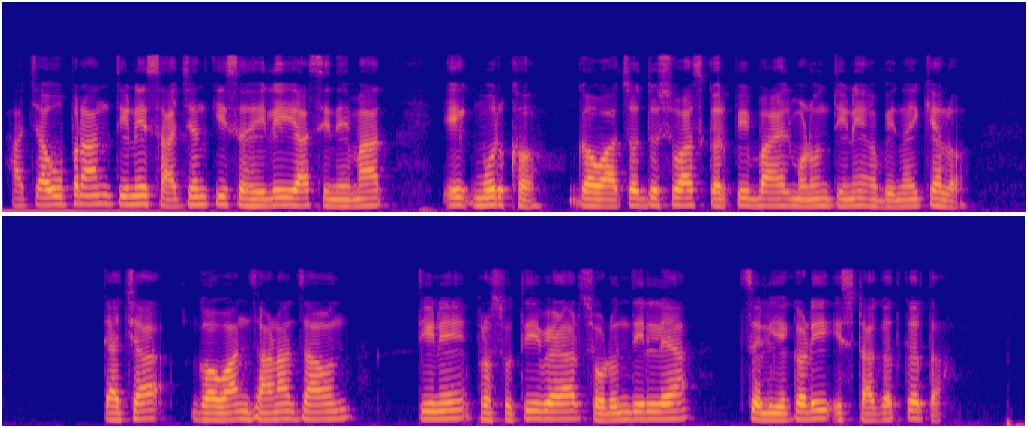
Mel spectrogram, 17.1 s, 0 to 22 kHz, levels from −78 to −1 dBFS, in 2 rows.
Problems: background sounds at intervals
